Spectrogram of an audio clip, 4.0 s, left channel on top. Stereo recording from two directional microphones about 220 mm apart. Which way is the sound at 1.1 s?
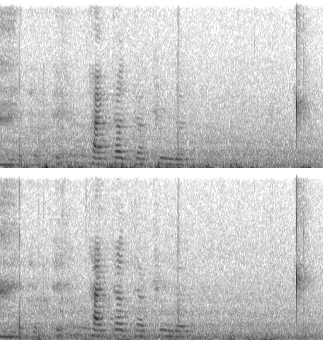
Centre (ahead or behind).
